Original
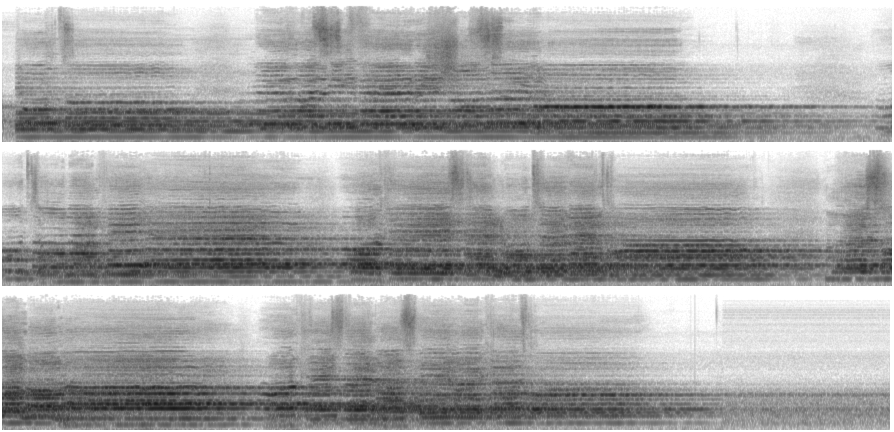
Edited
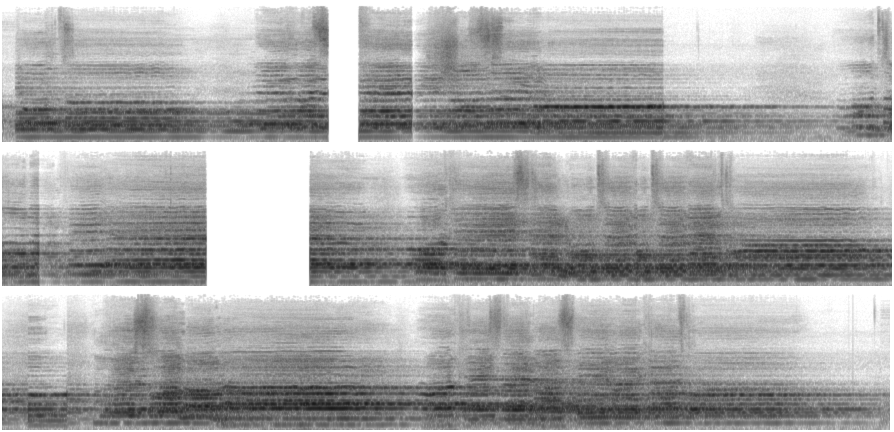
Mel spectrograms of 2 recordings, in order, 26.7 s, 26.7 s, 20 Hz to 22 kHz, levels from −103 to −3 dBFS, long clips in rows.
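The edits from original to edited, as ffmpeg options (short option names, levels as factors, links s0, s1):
-filter_complex "[0:a]asplit=12[s0][s1][s2][s3][s4][s5][s6][s7][s8][s9][s10][s11];[s0]atrim=end=2.04,asetpts=PTS-STARTPTS,afade=t=out:st=1.77:d=0.27:silence=0.398107[s12];[s1]atrim=start=2.04:end=2.13,asetpts=PTS-STARTPTS,volume=0.398[s13];[s2]atrim=start=2.13:end=3.26,asetpts=PTS-STARTPTS,afade=t=in:d=0.27:silence=0.398107,afade=t=out:st=1.126:d=0.004:c=hsin[s14];[s3]atrim=start=3.26:end=3.57,asetpts=PTS-STARTPTS,volume=0[s15];[s4]atrim=start=3.57:end=4.1,asetpts=PTS-STARTPTS,afade=t=in:d=0.004:c=hsin,afade=t=out:st=0.526:d=0.004:c=hsin[s16];[s5]atrim=start=4.1:end=6.612,asetpts=PTS-STARTPTS,afade=t=in:d=0.43[s17];[s6]atrim=start=6.998:end=9.66,asetpts=PTS-STARTPTS,afade=t=out:st=2.658:d=0.004:c=hsin:silence=0.0841395[s18];[s7]atrim=start=9.66:end=11.33,asetpts=PTS-STARTPTS,afade=t=in:d=1.02:silence=0.0841395,afade=t=out:st=1.666:d=0.004:c=hsin,apad=pad_dur=1.04[s19];[s8]atrim=start=11.33:end=14.602,asetpts=PTS-STARTPTS,afade=t=in:d=0.004:c=hsin[s20];[s9]atrim=start=14.058:end=16.872[s21];[s10]atrim=start=6.608:end=7.002[s22];[s11]atrim=start=16.868[s23];[s12][s13][s14][s15][s16][s17]concat=n=6:v=0:a=1[s24];[s18][s19][s20]concat=n=3:v=0:a=1[s25];[s24][s25]acrossfade=d=0.004:c1=hsin:c2=hsin[s26];[s26][s21]acrossfade=d=0.004:c1=hsin:c2=hsin[s27];[s27][s22]acrossfade=d=0.004:c1=hsin:c2=hsin[s28];[s28][s23]acrossfade=d=0.004:c1=hsin:c2=hsin"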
